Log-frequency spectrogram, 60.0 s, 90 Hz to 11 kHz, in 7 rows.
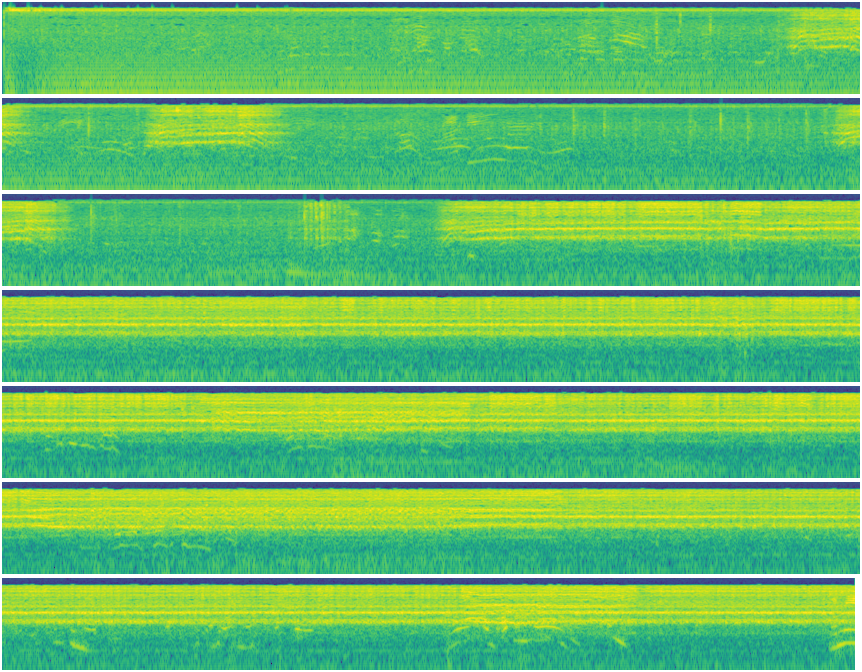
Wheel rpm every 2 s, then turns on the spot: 0, 0, 0, 0, 40, 60, 0, 0, 30, 0, 30, 150, 160, 160, 160, 160, 160, 160, 160, 160, 160, 160, 160, 160, 160, 160, 160, 160, 160, 160.
none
